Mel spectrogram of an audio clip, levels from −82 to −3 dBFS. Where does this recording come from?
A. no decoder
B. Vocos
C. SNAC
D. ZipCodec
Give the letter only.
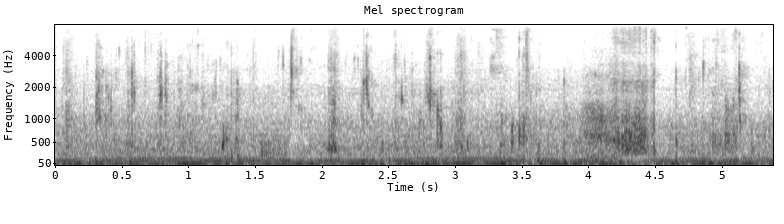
A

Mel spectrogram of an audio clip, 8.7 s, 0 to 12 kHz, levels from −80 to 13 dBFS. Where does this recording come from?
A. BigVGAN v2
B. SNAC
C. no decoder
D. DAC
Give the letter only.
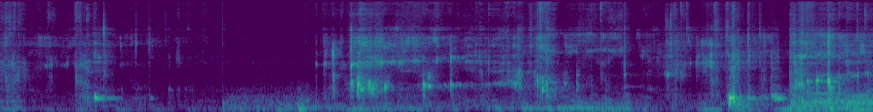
B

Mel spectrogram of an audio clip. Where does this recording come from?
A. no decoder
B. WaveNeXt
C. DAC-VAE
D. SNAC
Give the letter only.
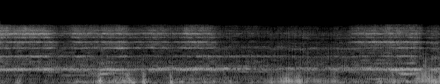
B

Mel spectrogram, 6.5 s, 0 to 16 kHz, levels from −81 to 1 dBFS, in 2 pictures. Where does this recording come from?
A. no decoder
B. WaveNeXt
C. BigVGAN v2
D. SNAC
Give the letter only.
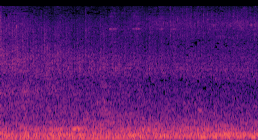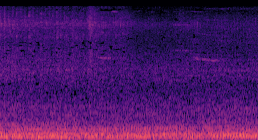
A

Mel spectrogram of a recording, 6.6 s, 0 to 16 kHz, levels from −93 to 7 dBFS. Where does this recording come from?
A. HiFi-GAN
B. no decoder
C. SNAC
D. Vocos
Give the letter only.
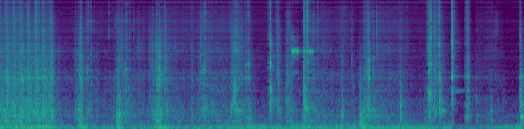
C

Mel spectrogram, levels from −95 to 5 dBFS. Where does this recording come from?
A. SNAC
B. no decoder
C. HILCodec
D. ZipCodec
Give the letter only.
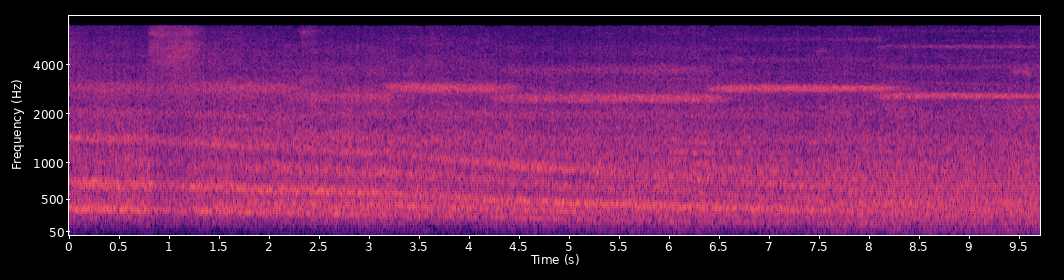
B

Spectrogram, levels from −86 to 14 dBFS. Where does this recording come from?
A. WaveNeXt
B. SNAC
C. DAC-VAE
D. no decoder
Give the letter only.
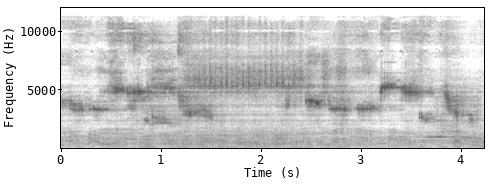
B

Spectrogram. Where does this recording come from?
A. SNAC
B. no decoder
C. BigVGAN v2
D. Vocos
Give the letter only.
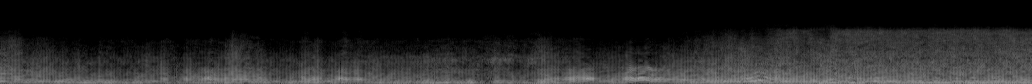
D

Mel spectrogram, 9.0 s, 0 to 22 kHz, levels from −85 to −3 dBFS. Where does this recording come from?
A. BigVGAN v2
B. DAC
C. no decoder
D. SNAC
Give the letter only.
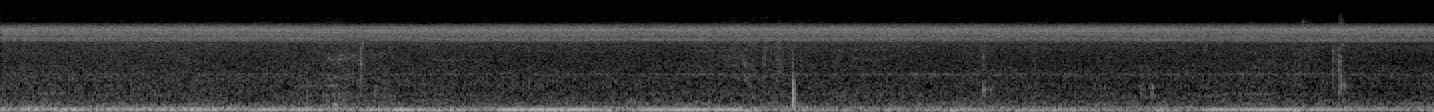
C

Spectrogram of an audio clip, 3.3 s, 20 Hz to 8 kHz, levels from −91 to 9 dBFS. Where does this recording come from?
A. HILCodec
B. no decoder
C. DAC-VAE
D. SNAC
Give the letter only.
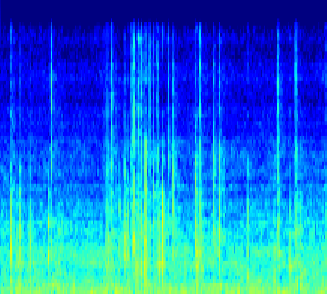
D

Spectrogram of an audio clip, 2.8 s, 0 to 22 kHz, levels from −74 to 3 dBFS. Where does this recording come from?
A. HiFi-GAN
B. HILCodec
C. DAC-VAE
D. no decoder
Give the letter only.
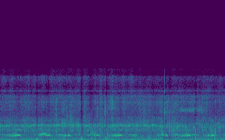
C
